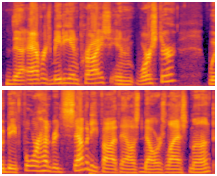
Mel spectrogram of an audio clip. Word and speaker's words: Worcester: It's, I believe you pronounce it Worcester, and it's a cheaper.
